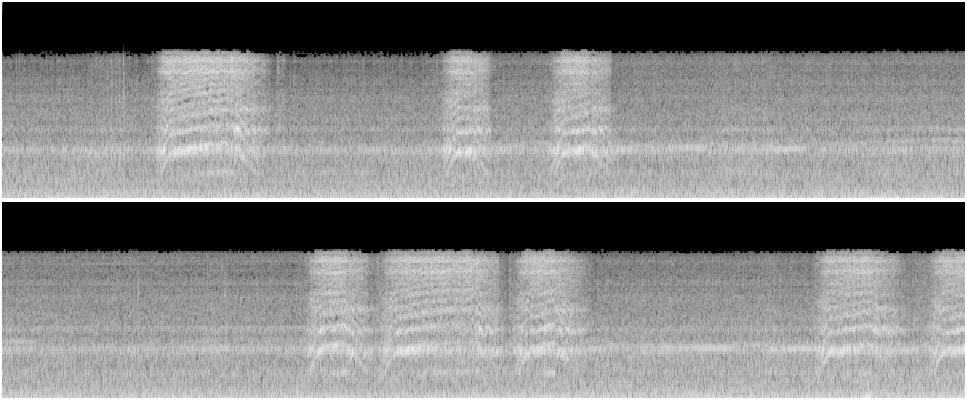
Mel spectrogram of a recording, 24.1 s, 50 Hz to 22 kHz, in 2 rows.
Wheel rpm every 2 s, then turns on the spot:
10, 40, 20, 40, 10, 0, 0, 20, 100, 60, 20, 70.
4-10 18-20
